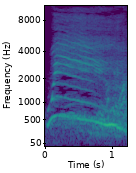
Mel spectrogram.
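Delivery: put-on very high, delighted child's whee; imitating a five-year-old's delighted squeal; gleeful whee. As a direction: squeal like a kid on a ride. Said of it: "this boy would go".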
